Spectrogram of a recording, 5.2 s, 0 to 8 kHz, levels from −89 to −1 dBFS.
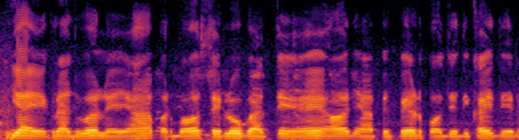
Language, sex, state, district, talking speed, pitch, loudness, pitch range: Hindi, male, Uttar Pradesh, Lucknow, 240 wpm, 130 Hz, -16 LUFS, 125-135 Hz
